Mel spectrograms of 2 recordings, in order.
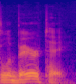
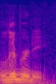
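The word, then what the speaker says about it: Libearty: This is Leberte, not Liberty.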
